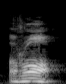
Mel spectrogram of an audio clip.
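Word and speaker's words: راء: Ici, Ra, Ra, comme Rahman, Rachid, Ra, Ra. On enroule, comme en espagnol. Un R roulé, Ra, Ra, Ra.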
